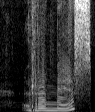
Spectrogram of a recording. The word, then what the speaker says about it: Rennes: Rennes, pengucapan Prancis Rennes, adalah sebuah kota di timur Britania di barat laut Prancis pada pertemuan Ille dan Vilaine.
